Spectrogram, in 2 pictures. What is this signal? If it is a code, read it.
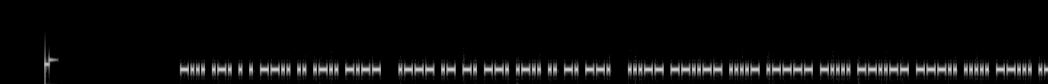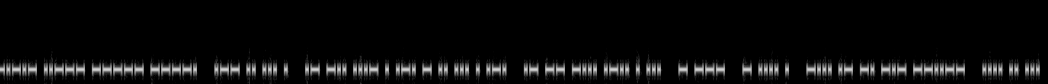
Morse code, heard as a keyed tone, about 46 wpm, 700 Hz. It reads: BREEZILY JANGLING 3,416,857.209 WISE ADVERTISER AMBLES TO THE BANK, HIS
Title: Pangram Challenge v2 - 45wpm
